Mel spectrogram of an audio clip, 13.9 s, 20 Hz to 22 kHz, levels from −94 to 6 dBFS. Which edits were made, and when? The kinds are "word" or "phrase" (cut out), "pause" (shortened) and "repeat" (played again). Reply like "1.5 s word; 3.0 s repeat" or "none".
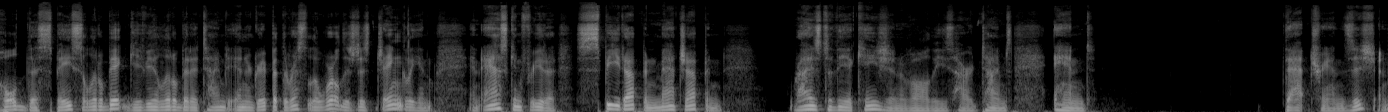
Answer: none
